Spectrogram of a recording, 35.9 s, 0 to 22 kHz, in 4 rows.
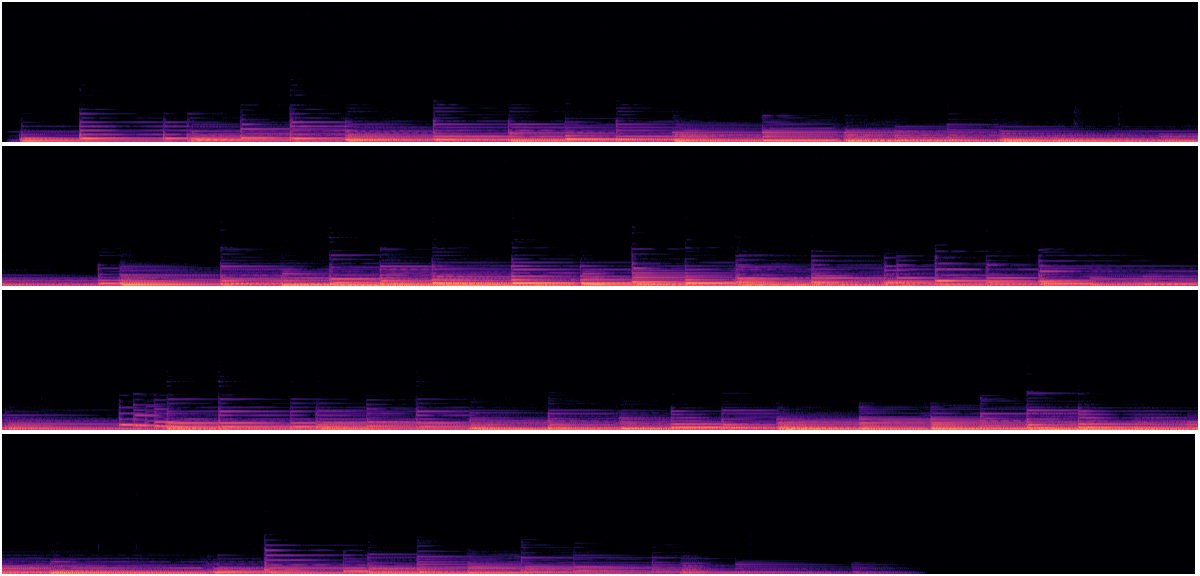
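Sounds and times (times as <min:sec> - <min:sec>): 
solo piano: 0:00.0 - 0:33.9.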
